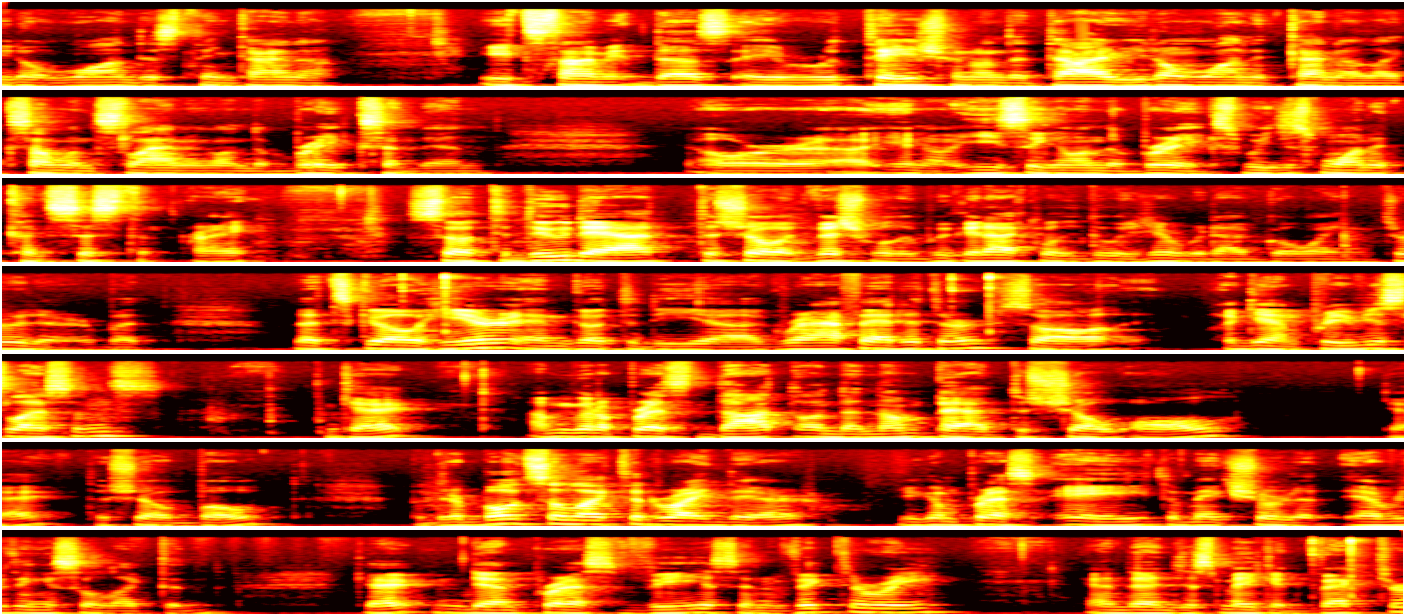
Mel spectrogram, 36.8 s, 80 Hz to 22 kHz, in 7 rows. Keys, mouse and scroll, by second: 10.2 space, 17.2 click, 21.7-22.6 scroll down 6, 22.5-25.3 scroll up 4, 26.4 KP_Decimal, 30.5-33.7 scroll up 1, 30.5 a, 33.7-34.5 scroll up 1, 34.5 v.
